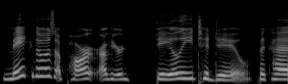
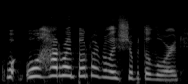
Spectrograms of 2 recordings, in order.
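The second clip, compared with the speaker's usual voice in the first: curious questioner; 6 semitones higher, faster than usual. Retold or imitated. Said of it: "you might ask".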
